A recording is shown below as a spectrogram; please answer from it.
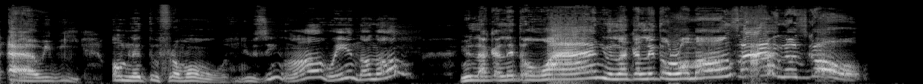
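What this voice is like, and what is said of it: Exaggerated stereotypical French accent. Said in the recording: “my French accent comes from George St. Pierre, who's Canadian, and Pepe Le Pew from Looney Tunes ... That's the American version of a French accent”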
